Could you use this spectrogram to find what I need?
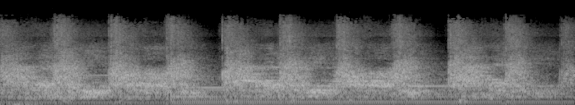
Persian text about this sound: معترضانی که همین یه سال پیش در خیابونای شهرهای مختلف ایران فریاد میزدند زن زندگی آزادی.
